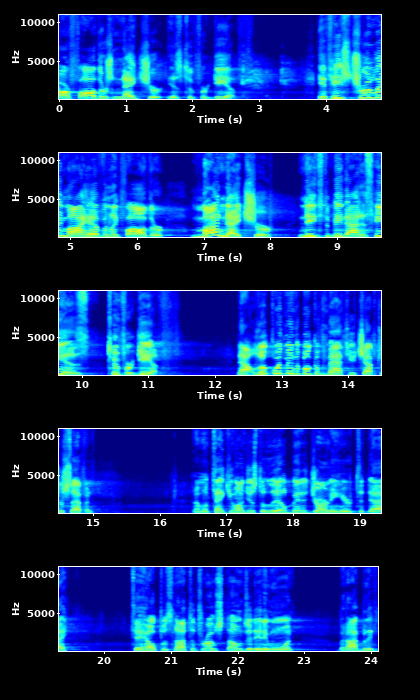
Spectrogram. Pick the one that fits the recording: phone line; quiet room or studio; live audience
live audience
